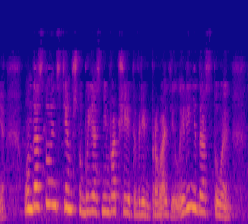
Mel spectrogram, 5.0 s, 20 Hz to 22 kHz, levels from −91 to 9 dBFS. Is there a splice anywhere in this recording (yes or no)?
no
